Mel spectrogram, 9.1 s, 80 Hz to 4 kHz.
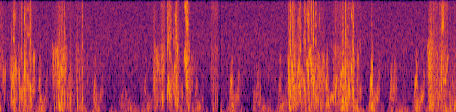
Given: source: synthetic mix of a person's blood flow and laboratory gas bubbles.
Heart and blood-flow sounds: Doppler ultrasound of blood flow; precordium
0.00-0.74 s: bubbles
1.04-1.46 s: bubbles
1.51-1.69 s: bubbles
3.05-3.94 s: bubbles
4.22-4.36 s: bubbles
5.73-6.51 s: bubbles
6.65-7.24 s: bubbles
8.54-9.13 s: bubbles
From the record:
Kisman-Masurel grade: 333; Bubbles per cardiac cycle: rolling drumbeat, 9 or more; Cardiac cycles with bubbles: 50 to 99%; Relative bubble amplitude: loud (0.450 to 0.775); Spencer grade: 3 (all of the cardiac periods contain showers or single bubble signals, but not dominating or overriding the cardiac motion signals); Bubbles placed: only in the low amplitude regions of the cardiac cycle

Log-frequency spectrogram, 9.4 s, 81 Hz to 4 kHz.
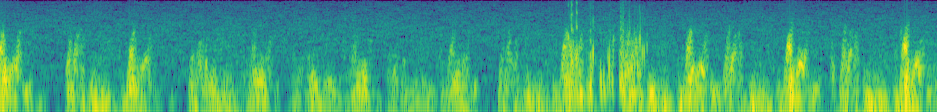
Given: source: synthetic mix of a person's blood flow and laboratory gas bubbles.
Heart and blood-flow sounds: Doppler ultrasound of blood flow; precordium
5.66-6.48 s: bubbles
From the record:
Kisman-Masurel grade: 211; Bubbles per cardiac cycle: several, 3 to 8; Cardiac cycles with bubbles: 1 to 10%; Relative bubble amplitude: barely perceptible (0.100 to 0.250); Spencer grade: 1 (occasional bubble signal discernible with the cardiac motion signal, with majority of cardiac periods free of bubbles); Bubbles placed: only in the low amplitude regions of the cardiac cycle

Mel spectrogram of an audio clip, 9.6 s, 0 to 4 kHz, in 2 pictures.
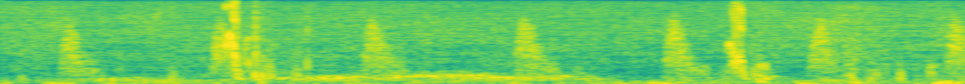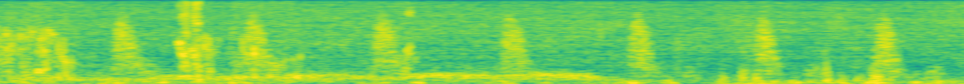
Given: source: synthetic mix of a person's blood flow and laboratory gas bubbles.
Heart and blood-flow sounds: Doppler ultrasound of blood flow; subclavian vein
1.05-1.57 s: bubbles
3.62-3.92 s: bubbles
4.20-4.42 s: bubbles
4.63-4.70 s: bubbles
4.83-5.22 s: bubbles
5.70-5.92 s: bubbles
5.96-6.36 s: bubbles
6.81-6.91 s: bubbles
From the record:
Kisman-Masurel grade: 232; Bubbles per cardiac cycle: several, 3 to 8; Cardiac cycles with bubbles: 50 to 99%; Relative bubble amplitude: moderate (0.250 to 0.450); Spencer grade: 3 (all of the cardiac periods contain showers or single bubble signals, but not dominating or overriding the cardiac motion signals); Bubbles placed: anywhere in the cardiac cycle

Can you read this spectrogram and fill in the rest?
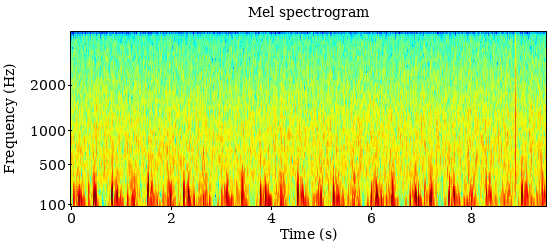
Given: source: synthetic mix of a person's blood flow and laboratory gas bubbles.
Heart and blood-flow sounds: Doppler ultrasound of blood flow; precordium
0.14-0.24 s: bubbles
From the record:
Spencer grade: 1 (occasional bubble signal discernible with the cardiac motion signal, with majority of cardiac periods free of bubbles); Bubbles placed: anywhere in the cardiac cycle

